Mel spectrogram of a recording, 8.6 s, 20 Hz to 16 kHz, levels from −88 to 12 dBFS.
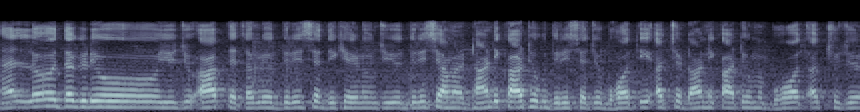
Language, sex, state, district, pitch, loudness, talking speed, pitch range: Garhwali, male, Uttarakhand, Tehri Garhwal, 175 Hz, -18 LUFS, 190 wpm, 170-185 Hz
